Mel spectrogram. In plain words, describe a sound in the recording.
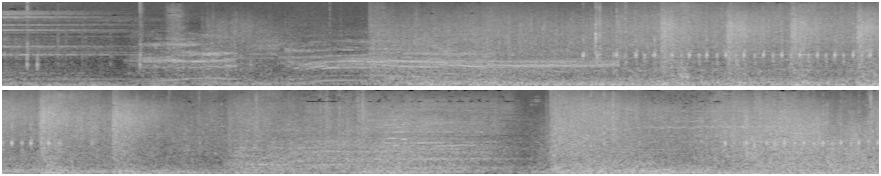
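A sword slashes and clangs in rapid blows.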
